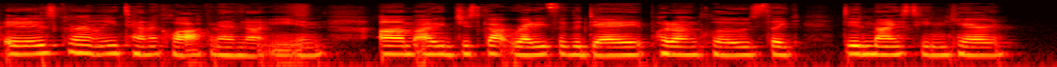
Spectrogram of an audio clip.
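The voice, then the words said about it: Weird, groggy-sounding voice. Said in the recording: “if my voice sounds so really weird ... I just woke up”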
